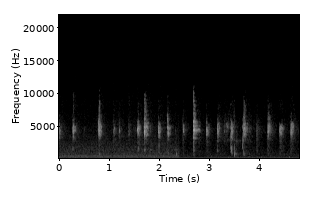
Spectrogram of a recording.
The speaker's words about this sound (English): I think that's Lumber right now, giving you the metronome in the background, waiting for this answer. that's my dog walking on the floor. Her nails.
